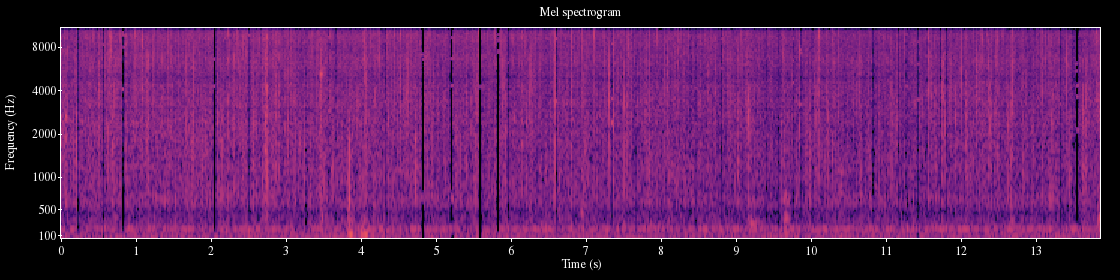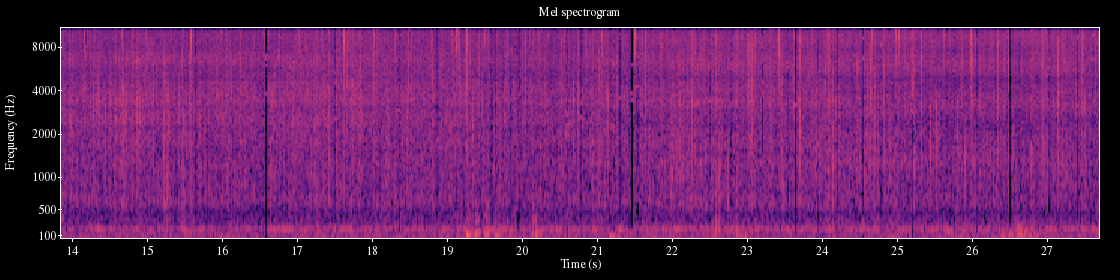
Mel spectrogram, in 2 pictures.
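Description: Batter sizzles steadily on a hot griddle.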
